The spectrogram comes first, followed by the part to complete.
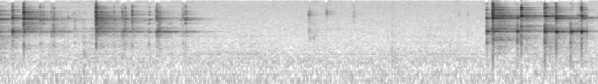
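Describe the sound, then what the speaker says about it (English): Beef marinade with baking soda and liquids being mixed in a bowl gives off bright clinks and clatters in two bursts, with a quiet pause between them. "Mix them well."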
